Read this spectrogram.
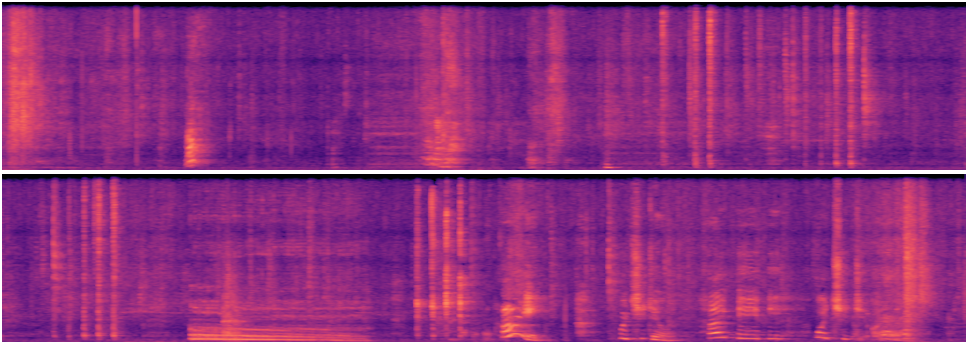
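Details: Imperial Shih Tzu puppies, two baby boys at two and a half weeks old, indoors; a drawn-out wavering whine with stacked harmonics, then several short rising and falling squeaky whimpers, with faint Spanish speech in the background.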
